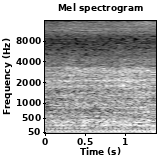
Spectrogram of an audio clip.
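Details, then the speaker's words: GY6 150cc scooter, brought in not running on old fuel, now fitted with fresh gas, a new fuel filter, replaced vacuum lines and a new carb, with the air intake still off. It idles as a steady, even putter with no misses or knocks. "I still have the air intake off right now, but as you can see, it's running like a top."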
